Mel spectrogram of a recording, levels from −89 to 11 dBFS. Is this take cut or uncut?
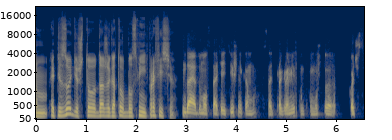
cut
